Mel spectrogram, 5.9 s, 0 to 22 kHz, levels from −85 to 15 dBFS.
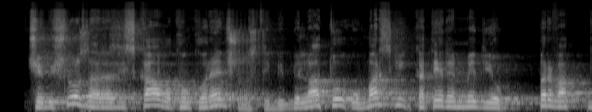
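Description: Speech with three brief rough, noisier patches where the sound turns grainy but never drops out: 0.79 to 0.89 s just after "bi šlo", a longer one from 2.29 to 2.63 s just before "bi bila to v", and 3.63 to 3.73 s after it. This is a lost packet rebuilt from error correction: the decoder filled each gap with the low-bitrate copy carried in the following packet.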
